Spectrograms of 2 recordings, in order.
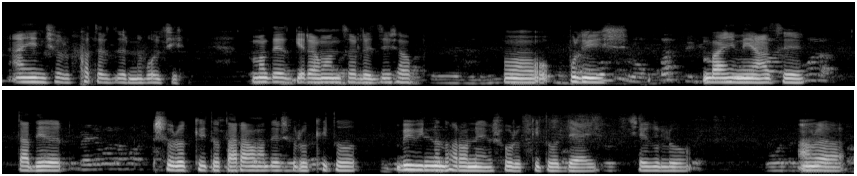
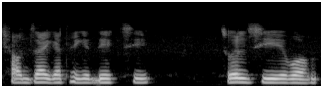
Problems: constant background noise, continuous background conversations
